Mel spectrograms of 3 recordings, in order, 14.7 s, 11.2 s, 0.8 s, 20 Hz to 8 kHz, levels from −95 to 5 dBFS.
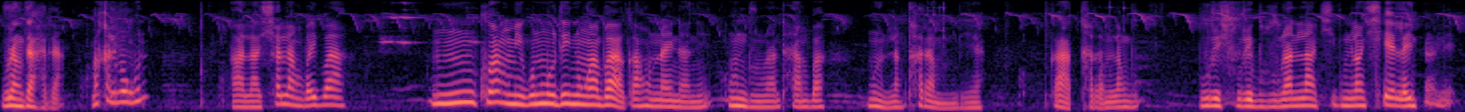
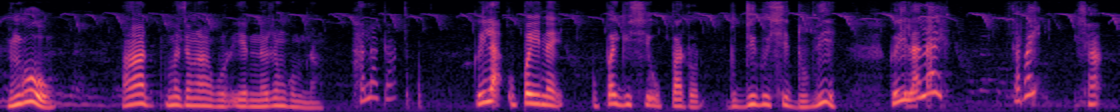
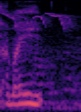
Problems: constant background noise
